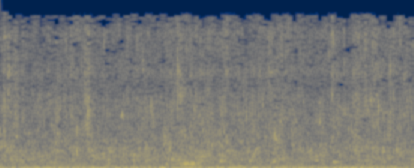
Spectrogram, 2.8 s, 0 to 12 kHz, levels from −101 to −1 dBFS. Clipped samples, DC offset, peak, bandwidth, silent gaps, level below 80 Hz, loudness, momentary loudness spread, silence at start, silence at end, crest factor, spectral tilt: under 0.1%; under 0.1%; -12 dBFS; 11.5 kHz; none; -32 dBFS; -29 LUFS; 2 LU; 0 s; 0 s; 14 dB; -3 dB/octave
